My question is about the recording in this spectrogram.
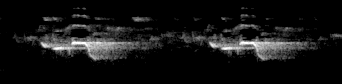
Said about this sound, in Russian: Одна вот из красивейших наших птиц, которую все знают понаслышке, но далеко не все видели в природе, слышать, возможно, и слышали, но не знают, что это именно ее крик, это Иволга.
